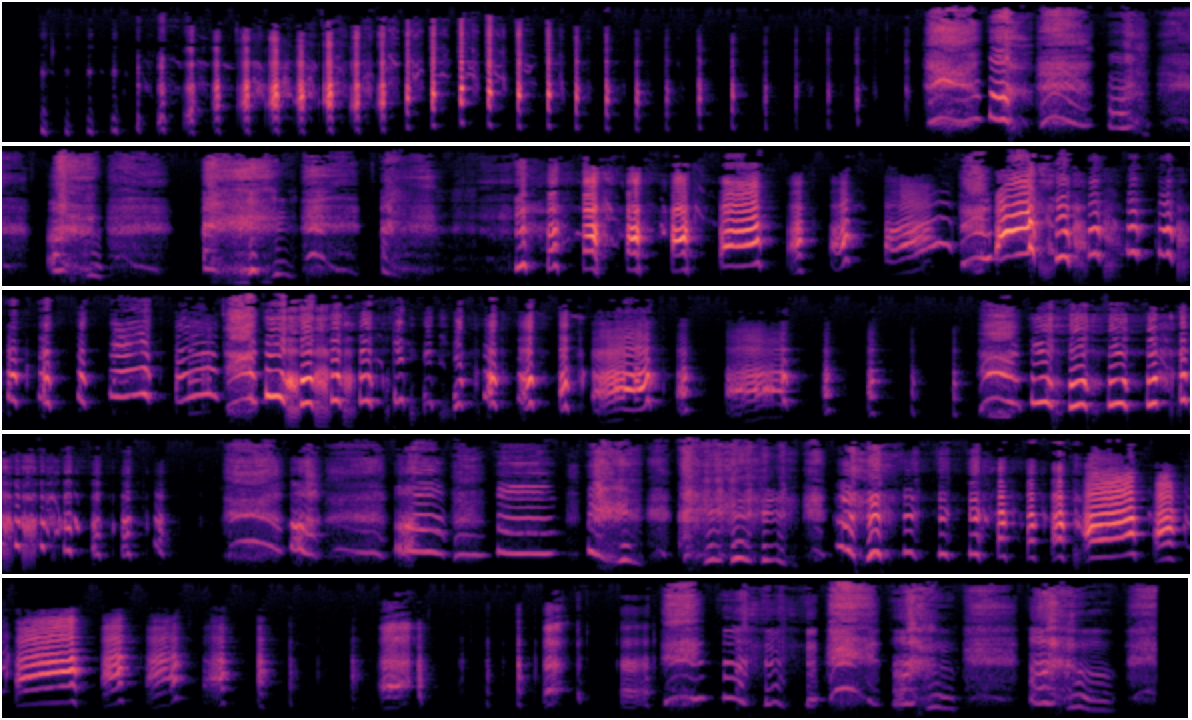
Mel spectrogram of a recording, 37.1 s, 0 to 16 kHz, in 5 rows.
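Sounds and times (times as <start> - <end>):
woman laughing hysterically: 0.2 - 7.2, 8.7 - 36.9.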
